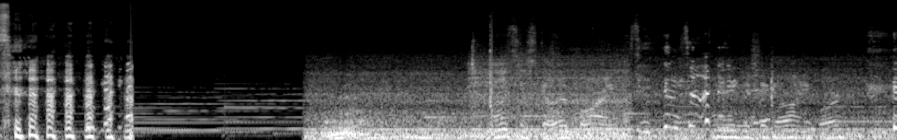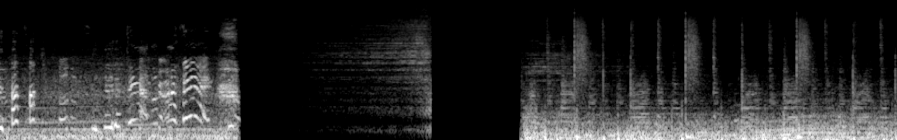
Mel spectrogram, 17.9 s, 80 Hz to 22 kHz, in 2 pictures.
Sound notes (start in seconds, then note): 0.0 man laughing; 3.2 car engine revving; 5.1 engine revving drowns out speech; 14.2 suspenseful music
